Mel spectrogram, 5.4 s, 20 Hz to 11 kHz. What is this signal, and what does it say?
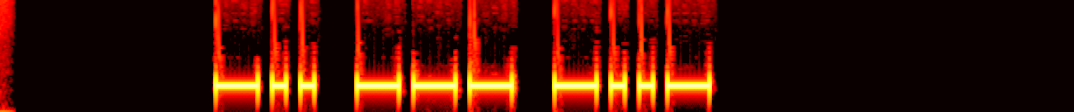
Morse code, heard as a keyed tone, about 17 wpm, 700 Hz. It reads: DOX
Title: USA Call Sign Postfixes - 3 Letters 17wpm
